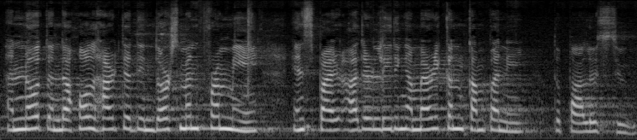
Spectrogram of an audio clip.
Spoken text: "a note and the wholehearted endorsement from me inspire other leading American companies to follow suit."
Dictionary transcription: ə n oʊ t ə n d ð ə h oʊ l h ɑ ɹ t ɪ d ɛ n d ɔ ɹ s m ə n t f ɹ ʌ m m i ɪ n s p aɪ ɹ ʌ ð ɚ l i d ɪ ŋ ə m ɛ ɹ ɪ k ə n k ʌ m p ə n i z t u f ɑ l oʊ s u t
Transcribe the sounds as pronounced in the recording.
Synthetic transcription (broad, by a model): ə n oʊ t ə n d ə h oʊ l h ɑ ɹ t ɪ d ɛ n d ɔ ɹ s m ə n t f ɹ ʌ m m i ɪ n s p aɪ ɹ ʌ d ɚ l i d ɪ ŋ ə m ɛ ɹ ɪ k ə n k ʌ m p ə n i t u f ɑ l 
